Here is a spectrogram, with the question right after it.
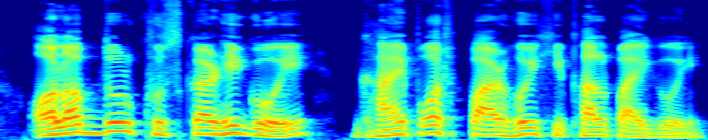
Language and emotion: Assamese, neutral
